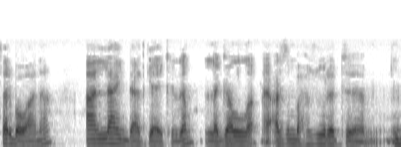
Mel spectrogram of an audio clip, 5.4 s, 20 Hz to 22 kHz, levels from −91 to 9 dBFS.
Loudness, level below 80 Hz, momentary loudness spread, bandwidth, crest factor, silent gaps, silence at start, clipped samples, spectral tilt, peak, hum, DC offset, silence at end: -24 LUFS; -64 dBFS; 8 LU; 6.8 kHz; 18 dB; none; 0.05 s; under 0.1%; -6 dB/octave; -6 dBFS; none; under 0.1%; 0 s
